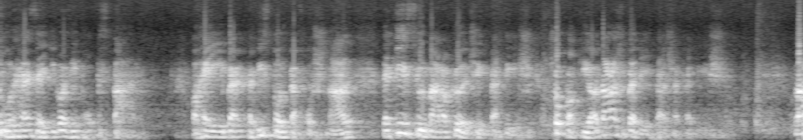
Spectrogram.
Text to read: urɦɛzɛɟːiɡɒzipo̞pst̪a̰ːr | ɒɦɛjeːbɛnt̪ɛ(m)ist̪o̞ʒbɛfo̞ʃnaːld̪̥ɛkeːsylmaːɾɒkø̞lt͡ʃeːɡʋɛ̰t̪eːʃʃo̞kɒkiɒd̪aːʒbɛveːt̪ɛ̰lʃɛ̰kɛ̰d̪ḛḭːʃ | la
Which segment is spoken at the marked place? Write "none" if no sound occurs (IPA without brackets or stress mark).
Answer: b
